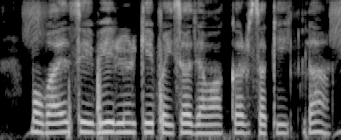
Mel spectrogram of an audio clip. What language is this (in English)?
Bhojpuri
